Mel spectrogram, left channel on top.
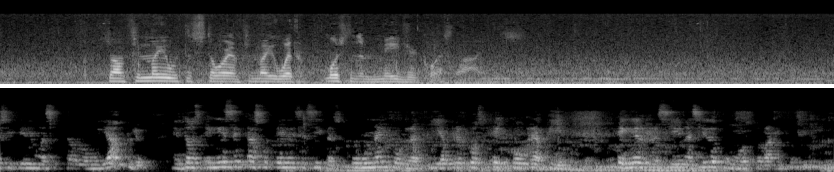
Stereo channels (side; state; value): both; different; correlation 0.00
